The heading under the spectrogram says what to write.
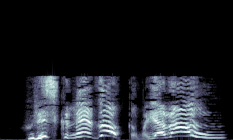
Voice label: voice, dubbing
